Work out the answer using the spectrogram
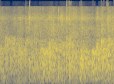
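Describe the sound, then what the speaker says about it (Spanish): An audience claps in a burst of dense, even applause, loud and close, lasting under a second. "quiero que aplaudáis"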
